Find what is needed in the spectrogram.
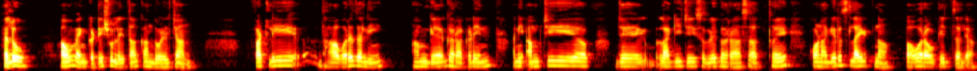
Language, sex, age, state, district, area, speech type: Goan Konkani, male, 18-30, Goa, Salcete, urban, spontaneous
